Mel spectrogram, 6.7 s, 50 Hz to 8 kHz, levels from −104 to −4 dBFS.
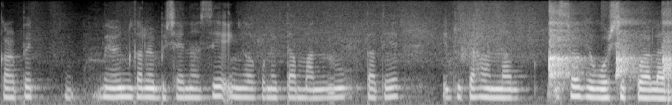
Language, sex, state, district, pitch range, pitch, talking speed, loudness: Nagamese, female, Nagaland, Dimapur, 200-215 Hz, 205 Hz, 160 wpm, -20 LUFS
